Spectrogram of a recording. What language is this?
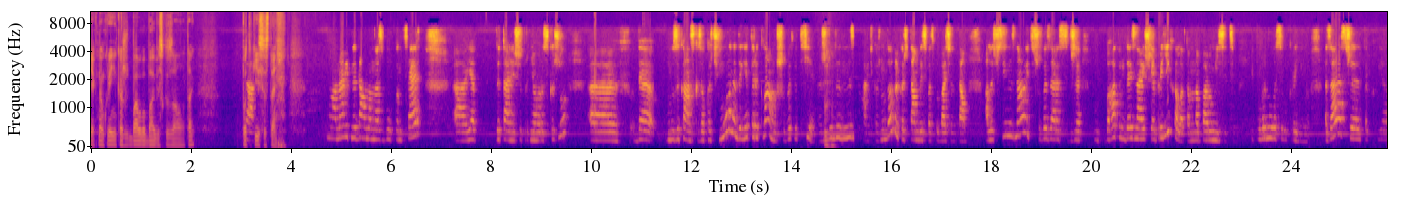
Ukrainian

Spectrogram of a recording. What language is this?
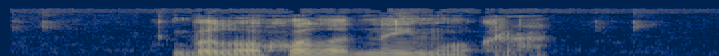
Belarusian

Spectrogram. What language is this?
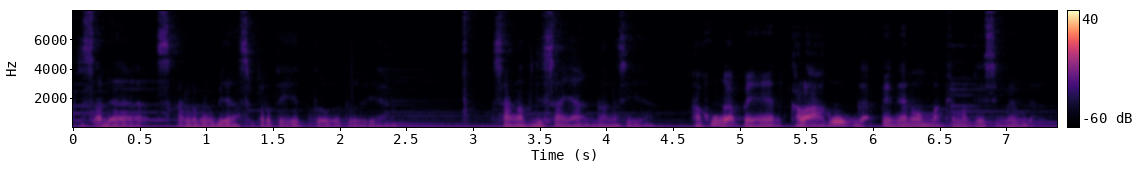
Indonesian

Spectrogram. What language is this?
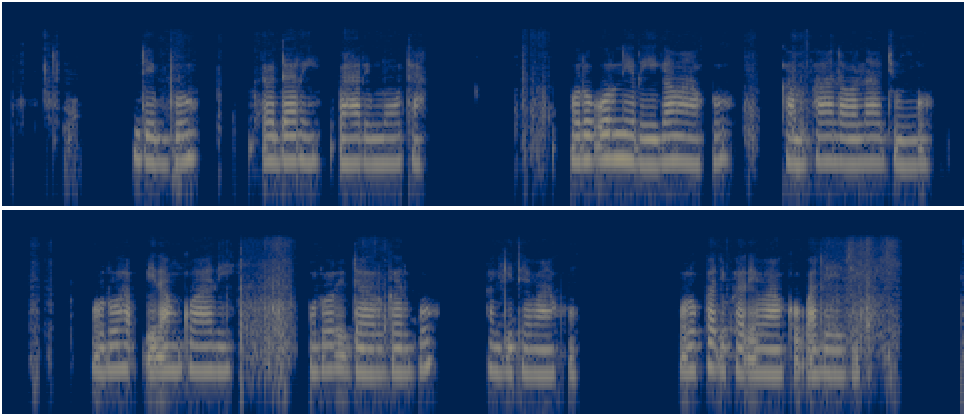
Fula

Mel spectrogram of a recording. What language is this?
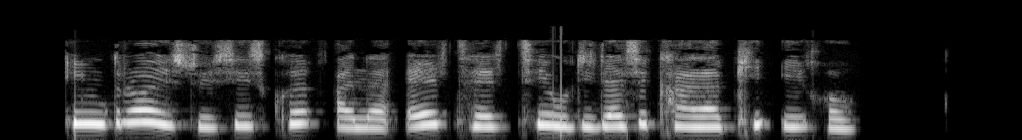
Georgian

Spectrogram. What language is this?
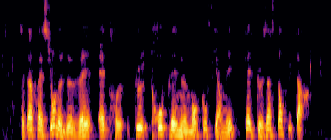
French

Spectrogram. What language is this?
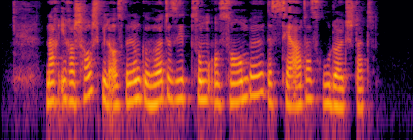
German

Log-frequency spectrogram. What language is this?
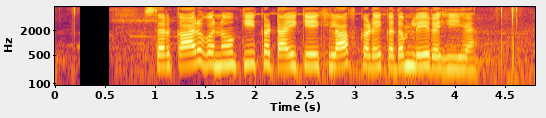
Hindi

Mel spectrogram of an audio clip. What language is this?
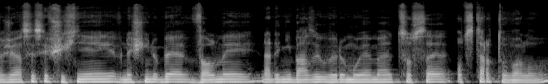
Czech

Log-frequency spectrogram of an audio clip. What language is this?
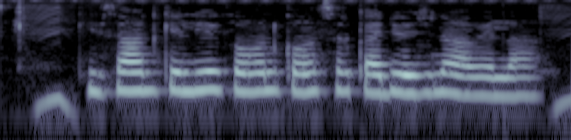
Bhojpuri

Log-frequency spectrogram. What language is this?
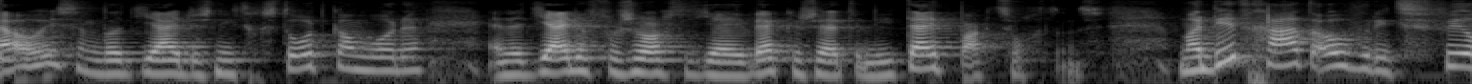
Dutch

